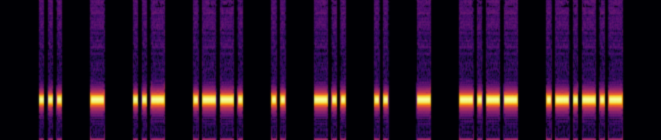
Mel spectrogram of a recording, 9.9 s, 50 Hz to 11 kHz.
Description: Morse code, heard as a keyed tone, about 18 wpm, spaced as for 12 wpm, 1000 Hz. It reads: STUPIDITY.
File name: qotdfiles / 12wpm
